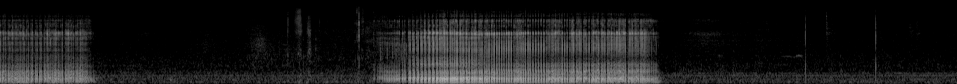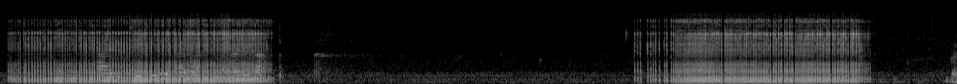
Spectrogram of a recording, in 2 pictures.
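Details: Overweight bulldog, asleep and tired after two weeks of hard play at boarding, gives loud, rough snores about every six seconds, roughly ten breaths a minute, with quiet pauses between; flat-faced dog snoring during sleep.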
